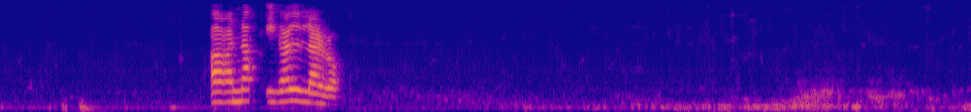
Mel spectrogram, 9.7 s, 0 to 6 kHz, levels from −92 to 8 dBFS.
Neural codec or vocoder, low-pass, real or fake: codec, 16 kHz, 4 kbps, X-Codec, WavLM features, trained on Multilingual LibriSpeech; 5.4 kHz; fake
